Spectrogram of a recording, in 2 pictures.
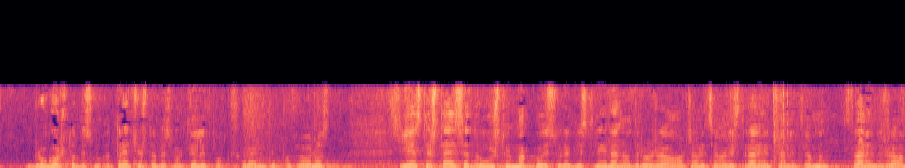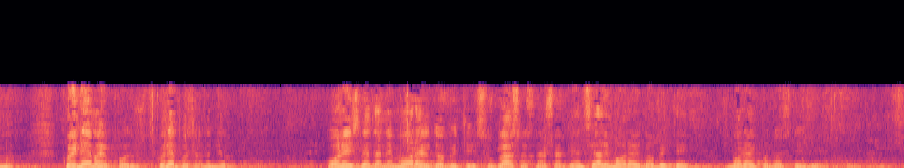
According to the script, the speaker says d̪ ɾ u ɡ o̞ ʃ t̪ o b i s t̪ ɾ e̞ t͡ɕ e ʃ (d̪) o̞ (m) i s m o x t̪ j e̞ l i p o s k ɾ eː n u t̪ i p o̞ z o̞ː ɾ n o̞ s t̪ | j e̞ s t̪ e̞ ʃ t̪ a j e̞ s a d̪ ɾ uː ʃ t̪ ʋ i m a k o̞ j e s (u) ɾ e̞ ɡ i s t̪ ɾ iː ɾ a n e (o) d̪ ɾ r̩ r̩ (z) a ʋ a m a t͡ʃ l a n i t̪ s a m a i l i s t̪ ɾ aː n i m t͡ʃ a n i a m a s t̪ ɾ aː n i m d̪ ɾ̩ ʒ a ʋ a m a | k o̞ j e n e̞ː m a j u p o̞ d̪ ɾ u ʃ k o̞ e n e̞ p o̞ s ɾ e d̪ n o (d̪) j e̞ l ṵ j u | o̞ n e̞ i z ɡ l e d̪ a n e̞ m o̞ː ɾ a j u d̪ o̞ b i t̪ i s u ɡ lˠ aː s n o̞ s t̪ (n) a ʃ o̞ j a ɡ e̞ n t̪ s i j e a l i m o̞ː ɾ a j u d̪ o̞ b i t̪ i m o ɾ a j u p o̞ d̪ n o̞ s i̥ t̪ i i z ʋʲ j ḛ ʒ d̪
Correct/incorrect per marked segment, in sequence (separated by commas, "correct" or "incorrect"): incorrect, incorrect, correct, incorrect, incorrect, correct, correct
